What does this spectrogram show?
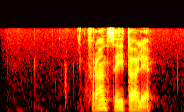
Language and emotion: Russian, neutral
